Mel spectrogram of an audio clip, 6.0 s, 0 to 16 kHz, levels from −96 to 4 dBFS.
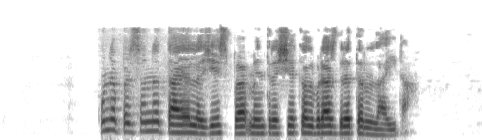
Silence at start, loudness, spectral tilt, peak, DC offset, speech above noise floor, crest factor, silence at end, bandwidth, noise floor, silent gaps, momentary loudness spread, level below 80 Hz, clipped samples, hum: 1.25 s; -22 LUFS; -4 dB/octave; -2 dBFS; under 0.1%; 67 dB; 20 dB; 0.9 s; 8 kHz; -89 dBFS; none; 13 LU; -68 dBFS; under 0.1%; none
